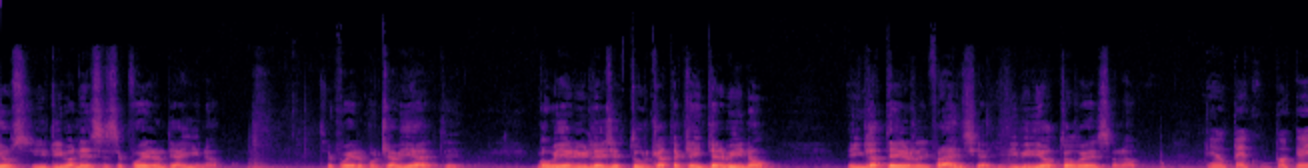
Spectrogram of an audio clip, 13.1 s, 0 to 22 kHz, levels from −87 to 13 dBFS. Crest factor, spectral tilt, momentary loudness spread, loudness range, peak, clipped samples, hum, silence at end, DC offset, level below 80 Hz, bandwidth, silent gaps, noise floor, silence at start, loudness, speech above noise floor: 18 dB; -7.5 dB/octave; 18 LU; 4 LU; -6 dBFS; under 0.1%; none; 0 s; under 0.1%; -48 dBFS; 13.5 kHz; none; -49 dBFS; 0 s; -22 LUFS; 28 dB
